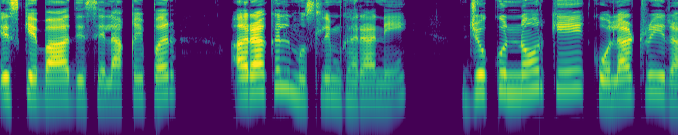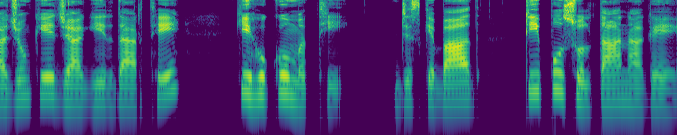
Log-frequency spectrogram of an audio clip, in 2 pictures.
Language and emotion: Urdu, neutral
